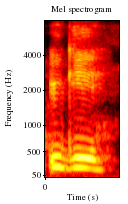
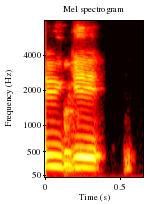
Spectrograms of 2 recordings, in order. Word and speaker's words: Huguet: Huguet, tu l'écris Huguet. Absolument. Ouais, donc ça se prononce UG. Non, Huguet? Non, si un U derrière le G, ça fait que c'est un G, c'est pas un J.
